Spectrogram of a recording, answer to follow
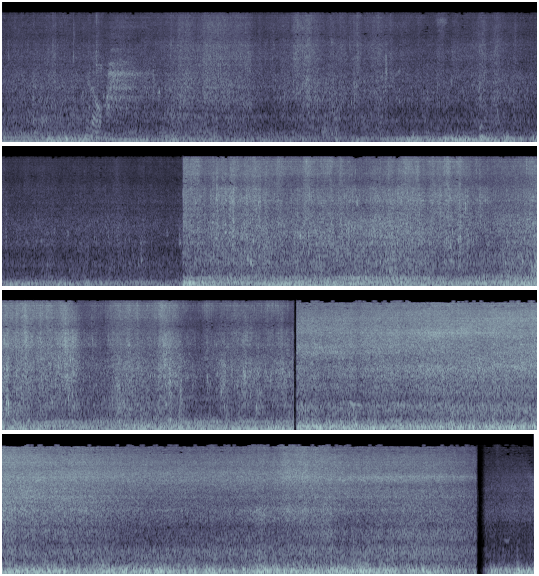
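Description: Wind buffeting the microphone and water rushing past the hull of a sailing boat underway. The noise jumps louder and brighter at two edits, about nine seconds in and again about eight seconds later.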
